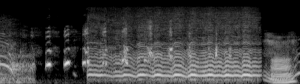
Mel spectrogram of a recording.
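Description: A large black beetle buzzes near an open window indoors, close and loud. A few short buzzing bursts lead into a long, steady wavering drone, which breaks off and returns briefly at the end.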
